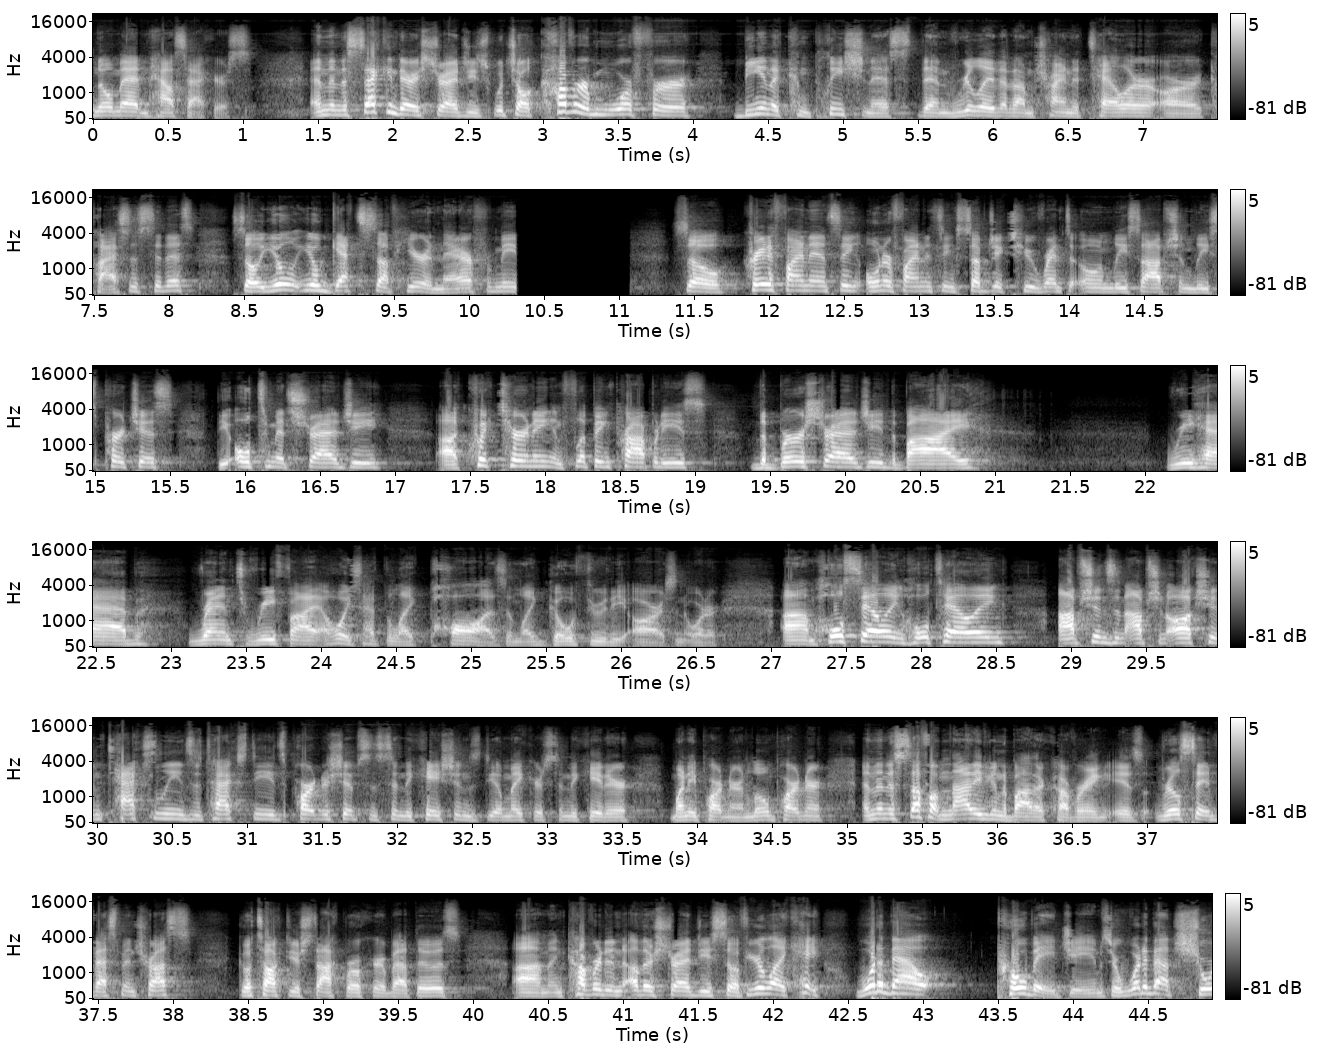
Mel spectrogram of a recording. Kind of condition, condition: setting, live audience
